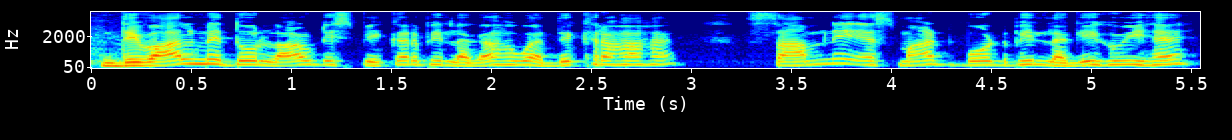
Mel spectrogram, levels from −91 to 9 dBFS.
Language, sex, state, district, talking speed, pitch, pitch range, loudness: Hindi, male, Uttar Pradesh, Lucknow, 185 wpm, 200 Hz, 180-210 Hz, -19 LUFS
